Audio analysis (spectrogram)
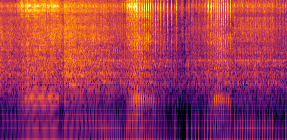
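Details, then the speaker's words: Carbureted engine with rich mixture (black sooty plug), idle screw missing washer and rubber ring replaced from donor: sputters and surges unevenly, revs sag as throttle opens, then stalls; no real change. "ничего особо не изменилось при добавлении газа двигатель заглох"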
